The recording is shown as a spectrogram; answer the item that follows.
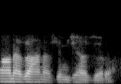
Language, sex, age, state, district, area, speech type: Kashmiri, male, 18-30, Jammu and Kashmir, Kulgam, rural, conversation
